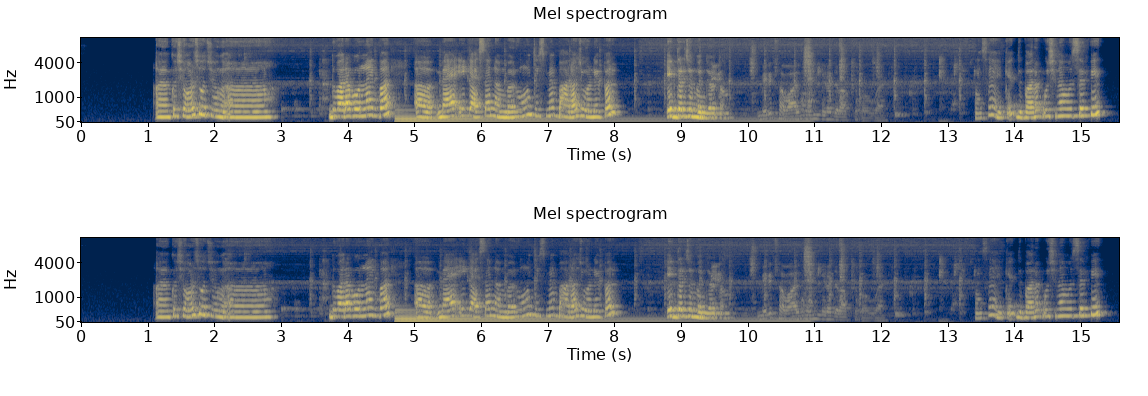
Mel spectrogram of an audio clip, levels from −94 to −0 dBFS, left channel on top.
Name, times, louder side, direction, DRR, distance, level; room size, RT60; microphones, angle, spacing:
voice 1, 1.1-3.0 3.7-4.8 5.0-8.1 8.8-9.7 13.4-15.3, left 5 dB, 75° left, 0.6 m, -20 dB
sound 1, 2.1-13.9, left 4 dB, 30° left, 3.4 m, -47 dB
sound 2, 3.4-3.5 3.9-4.0 4.4-4.5 4.9-5.0 5.4-5.5 5.8-5.9 6.4-6.5 6.8-6.9 7.3-7.4 7.8-7.9 8.3-8.4 8.7-8.8 9.3-9.4 9.7-9.8 10.2-10.3 10.7-10.8 11.2-11.3 11.7-11.8 12.2-12.3 12.7-12.8 13.2-13.3, left 3 dB, 55° left, 4.4 m, -44 dB
Bass guitar, 4.7-11.0, right 2 dB, 30° right, 0.8 m, -35 dB
voice 2, 10.1-12.1, left 2 dB, 15° left, 2.1 m, -41 dB
8.1 x 7.3 x 4.8 m
head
